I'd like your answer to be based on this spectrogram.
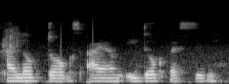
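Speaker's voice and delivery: ordinary talk, nothing marked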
